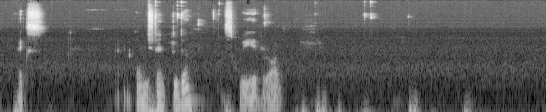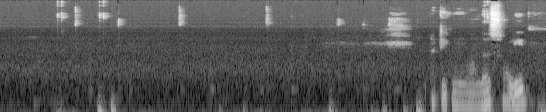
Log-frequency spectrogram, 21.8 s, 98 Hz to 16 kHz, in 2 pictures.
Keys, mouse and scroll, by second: 3.4 click, 3.7 scroll down 1, 3.9 middle click, 4.4-4.9 scroll down 3, 4.9-5.2 scroll up 2, 5.2 middle click, 5.9-6.2 scroll down 1, 6.2 g, 6.7-7.2 scroll up 1, 7.2 click, 8.1 g, 12.3 middle click, 12.8 click, 13.1 scroll down 1, 13.2 middle click, 13.6-14.4 scroll up 4, 14.4 middle click, 15.2-16.2 scroll down 3, 16.2 middle click, 16.9-17.5 scroll up 3, 17.5 scroll down 2, 17.6 middle click, 18.3 scroll up 1, 18.5 scroll down 3, 18.6 middle click, 19.2 z, 21.4 scroll down 1, 21.6-21.8 scroll up 3.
